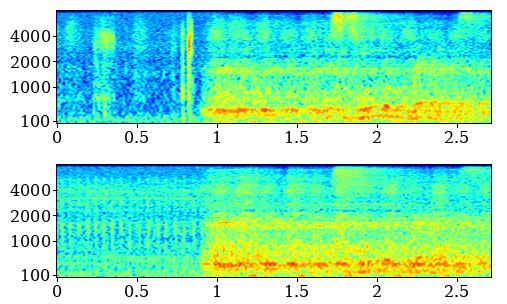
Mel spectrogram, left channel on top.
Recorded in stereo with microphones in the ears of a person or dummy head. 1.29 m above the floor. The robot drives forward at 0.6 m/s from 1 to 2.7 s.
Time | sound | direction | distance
1.7 | a man speaking | 65° left (ahead or behind) | 0.9 m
